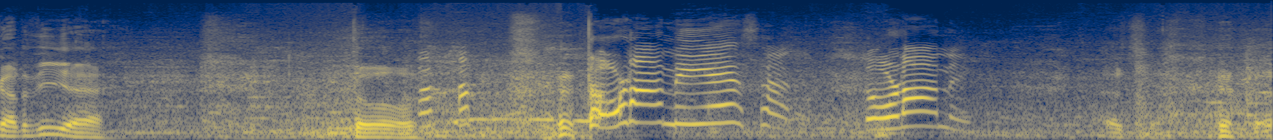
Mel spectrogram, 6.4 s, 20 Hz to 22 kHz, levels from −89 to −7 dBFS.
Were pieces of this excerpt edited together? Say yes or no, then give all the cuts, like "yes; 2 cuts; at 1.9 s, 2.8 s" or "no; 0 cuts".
no; 0 cuts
